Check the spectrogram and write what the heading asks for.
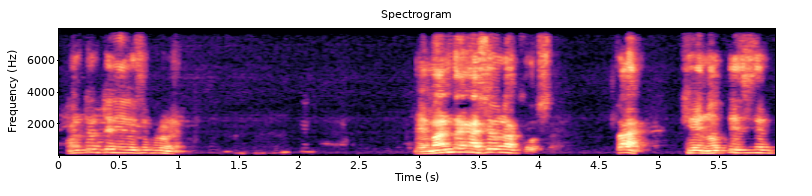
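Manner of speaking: ordinary delivery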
